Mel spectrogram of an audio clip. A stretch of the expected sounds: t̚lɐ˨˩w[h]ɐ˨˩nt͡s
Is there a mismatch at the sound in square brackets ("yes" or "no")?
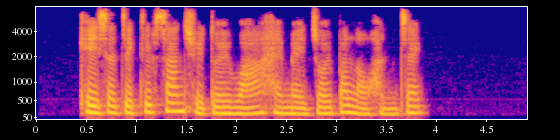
no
